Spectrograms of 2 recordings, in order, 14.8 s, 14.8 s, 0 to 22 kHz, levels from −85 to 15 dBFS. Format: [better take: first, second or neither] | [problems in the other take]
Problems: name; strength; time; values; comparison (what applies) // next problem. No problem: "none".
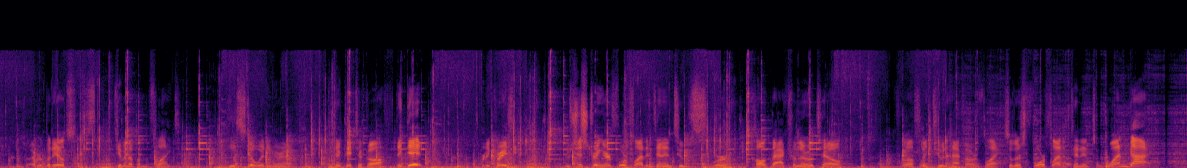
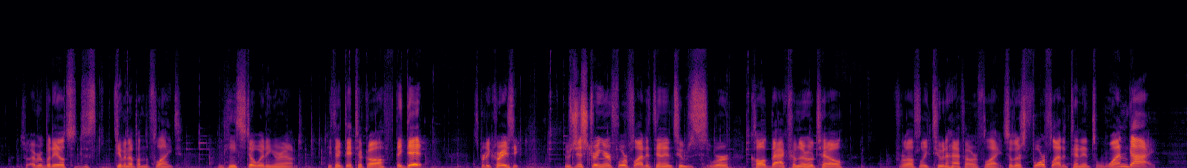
second | machinery noise; loud; throughout; 5 dB below the speech; faint in the second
